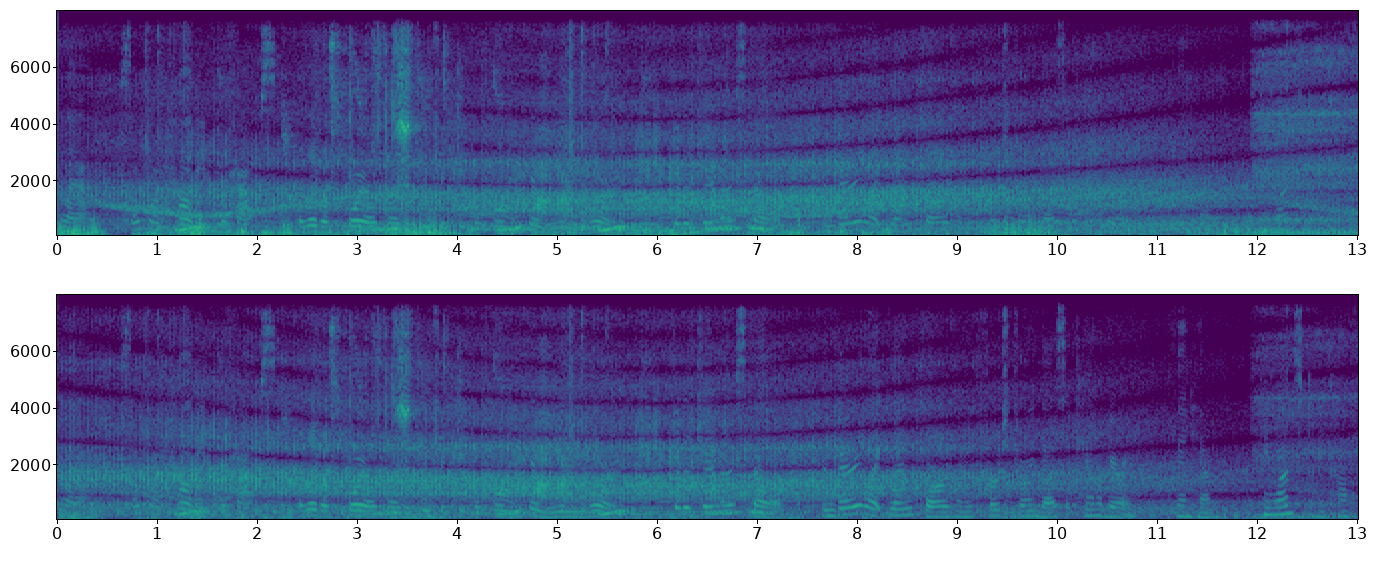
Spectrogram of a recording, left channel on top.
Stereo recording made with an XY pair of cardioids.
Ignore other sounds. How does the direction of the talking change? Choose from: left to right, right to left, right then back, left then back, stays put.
left to right.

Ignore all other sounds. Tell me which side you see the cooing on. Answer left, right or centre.
left.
